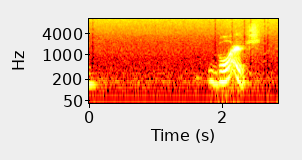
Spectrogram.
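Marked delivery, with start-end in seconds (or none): 1.9-2.6 silly-sounding cartoon dog voice. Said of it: "that was my best Goofy".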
